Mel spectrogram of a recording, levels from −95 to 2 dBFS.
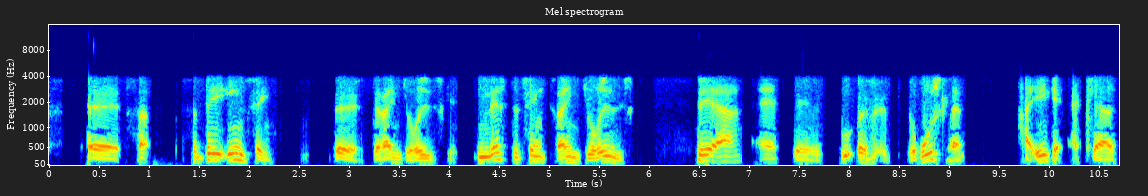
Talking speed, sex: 125 wpm, male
